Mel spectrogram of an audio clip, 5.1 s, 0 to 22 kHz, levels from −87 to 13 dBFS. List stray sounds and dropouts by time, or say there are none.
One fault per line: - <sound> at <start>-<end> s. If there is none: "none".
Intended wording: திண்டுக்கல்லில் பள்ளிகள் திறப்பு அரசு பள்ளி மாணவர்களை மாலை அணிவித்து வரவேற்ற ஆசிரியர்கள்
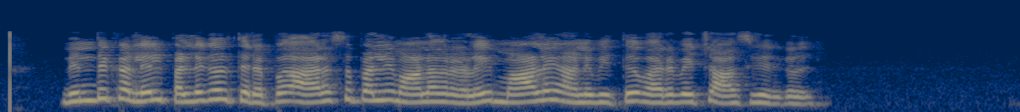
none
